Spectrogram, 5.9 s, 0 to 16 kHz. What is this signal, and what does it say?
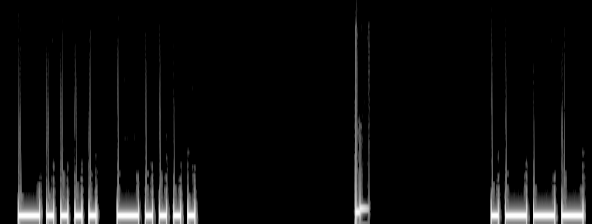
Morse code, heard as a keyed tone, about 17 wpm, 700 Hz. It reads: 6 6 J
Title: Two Challenging Letter-Number Combinations 17wpm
